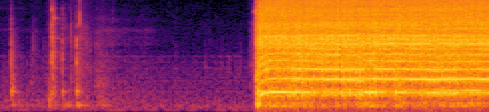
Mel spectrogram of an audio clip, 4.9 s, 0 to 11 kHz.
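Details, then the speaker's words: Makita XPH07 brushless cordless hammer drill in hammer-drill mode with a concrete bit, depth gauge set, drilling a cinder block: a few light taps, a pause, then a loud steady high whir with fast hammering rattle; normal hammer drilling. "I'll just line that depth gauge up of how deep I want it to go and then we'll tighten it down and now we'll drill through that depth so let's do it"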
